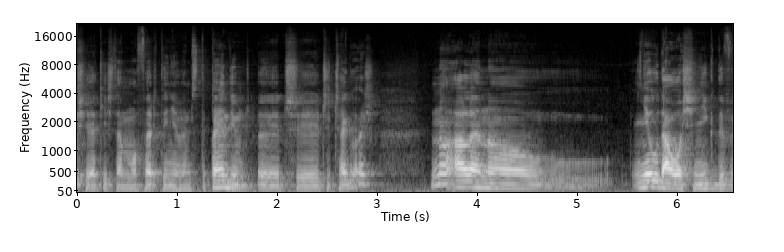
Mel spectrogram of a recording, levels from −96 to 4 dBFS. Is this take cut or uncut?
uncut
